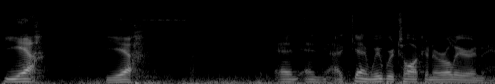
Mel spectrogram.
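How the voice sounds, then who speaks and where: With an American accent, a man speaks at medium pitch and a moderate pace. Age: 60s. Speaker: motocross race announcer. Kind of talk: live commentary.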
